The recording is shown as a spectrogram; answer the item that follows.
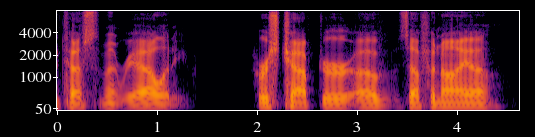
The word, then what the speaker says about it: Zephaniah: Our Old Testament passage lesson today comes from the book of Zephaniah, or I guess the proper pronunciation is Zephaniah. Listen to a video by a Jewish scholar. That's how he pronounced it.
